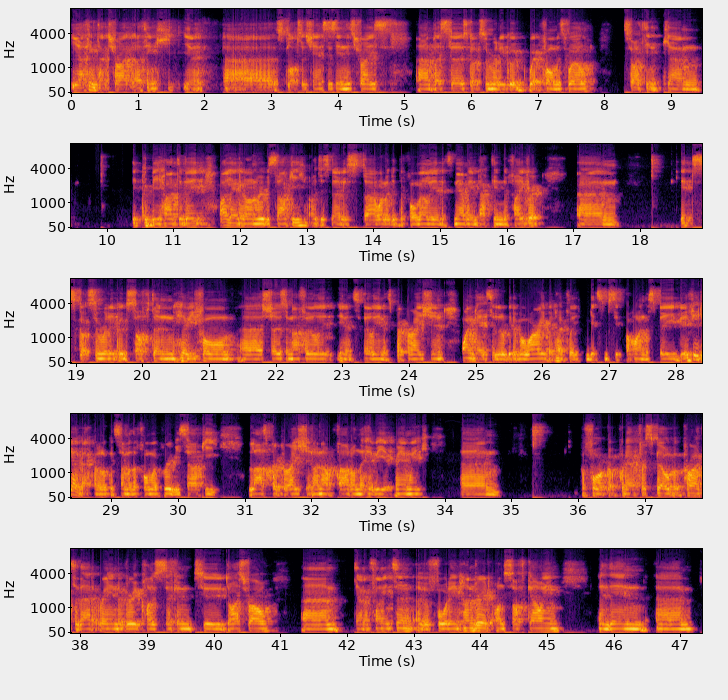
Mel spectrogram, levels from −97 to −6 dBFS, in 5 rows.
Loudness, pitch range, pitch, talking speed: -25 LUFS, 90-100 Hz, 90 Hz, 200 wpm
